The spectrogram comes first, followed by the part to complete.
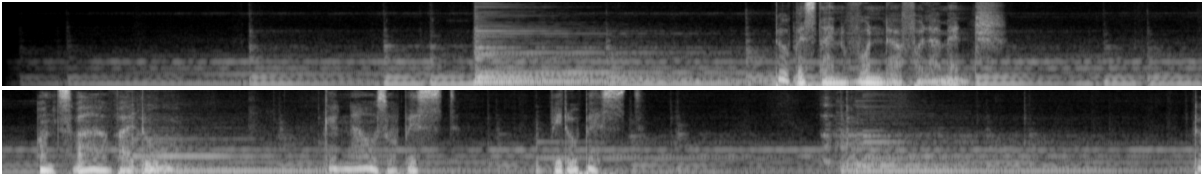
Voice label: Affirmation Meditation

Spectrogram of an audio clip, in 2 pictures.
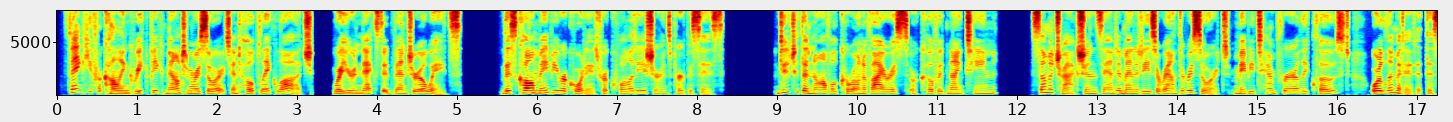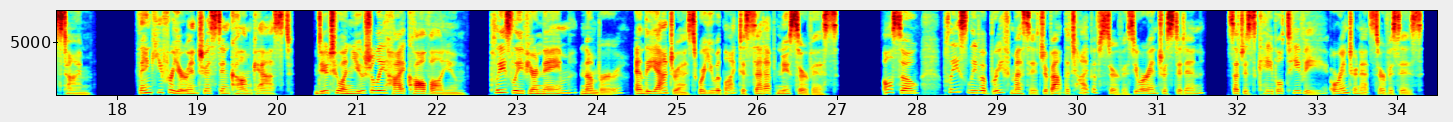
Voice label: Phone

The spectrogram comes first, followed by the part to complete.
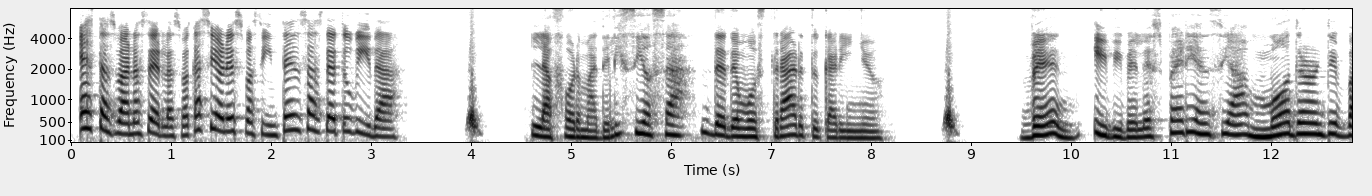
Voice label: Promo

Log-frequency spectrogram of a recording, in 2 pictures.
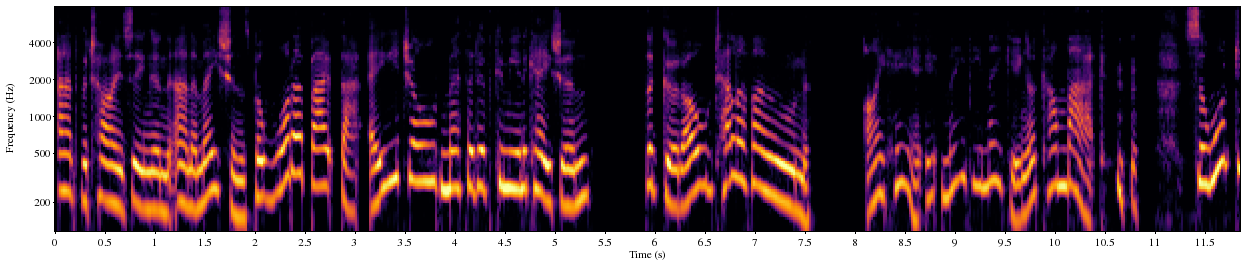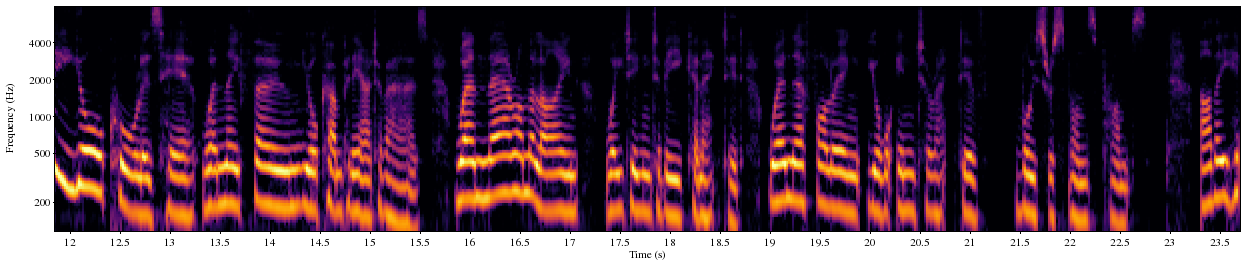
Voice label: Welcome Voiceover Services

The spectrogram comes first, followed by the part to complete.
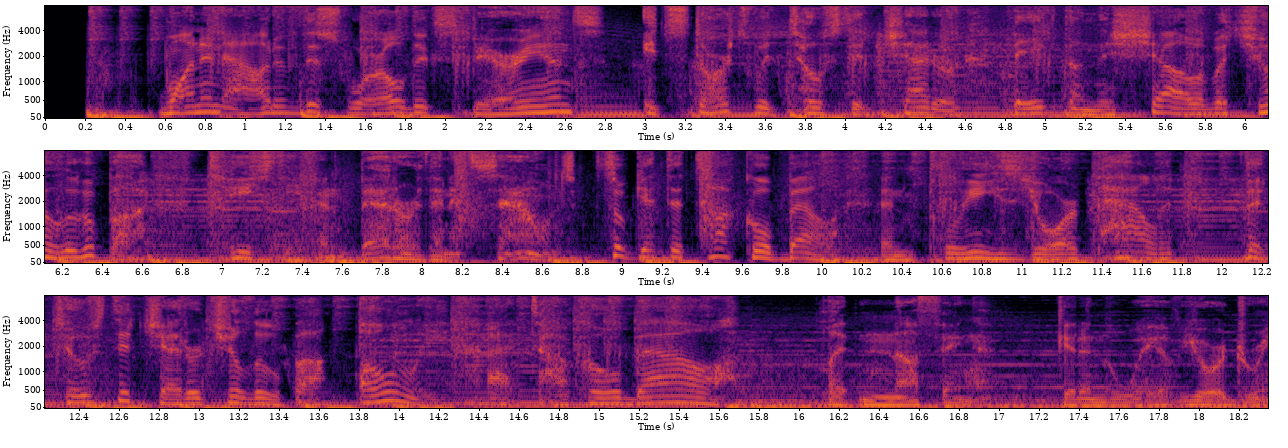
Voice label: Commercial

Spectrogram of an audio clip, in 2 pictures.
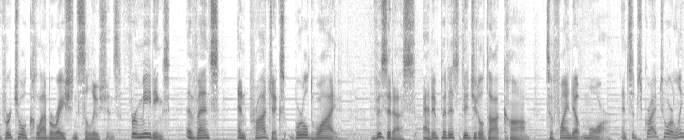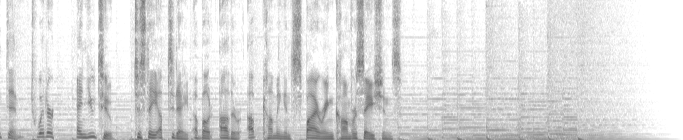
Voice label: Professional Podcast Outro

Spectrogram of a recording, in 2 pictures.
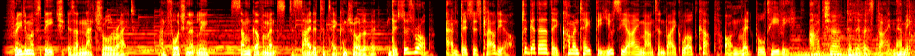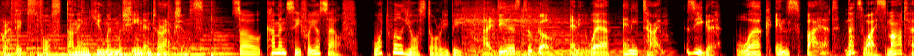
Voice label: International English

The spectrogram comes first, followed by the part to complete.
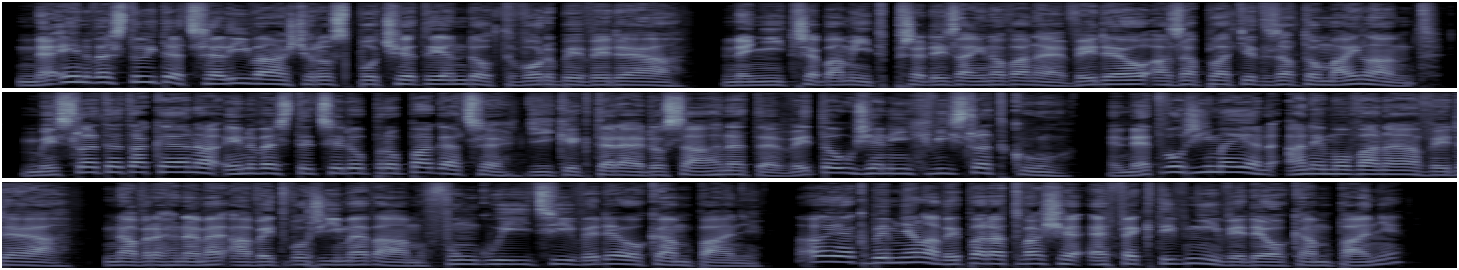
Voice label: Promotional

